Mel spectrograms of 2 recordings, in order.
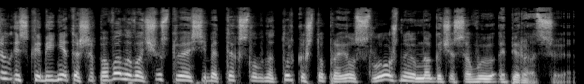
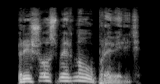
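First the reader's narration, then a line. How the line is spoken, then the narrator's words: Quiet question. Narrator (Russian): спросил тихо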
